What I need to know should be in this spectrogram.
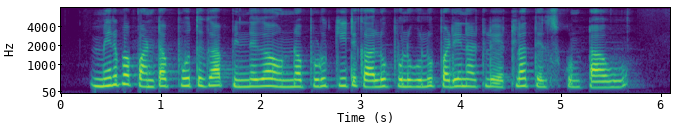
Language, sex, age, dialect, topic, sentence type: Telugu, female, 18-24, Southern, agriculture, question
